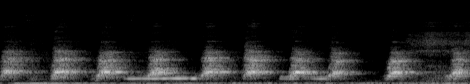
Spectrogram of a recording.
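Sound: dachshund barking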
